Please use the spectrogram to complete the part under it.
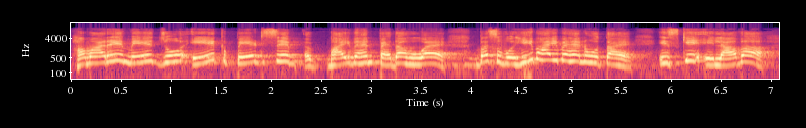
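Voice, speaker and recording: High-voiced woman speaking forcefully. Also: animated, takes it slowly. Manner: forceful, rhetorical. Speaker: commentator.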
